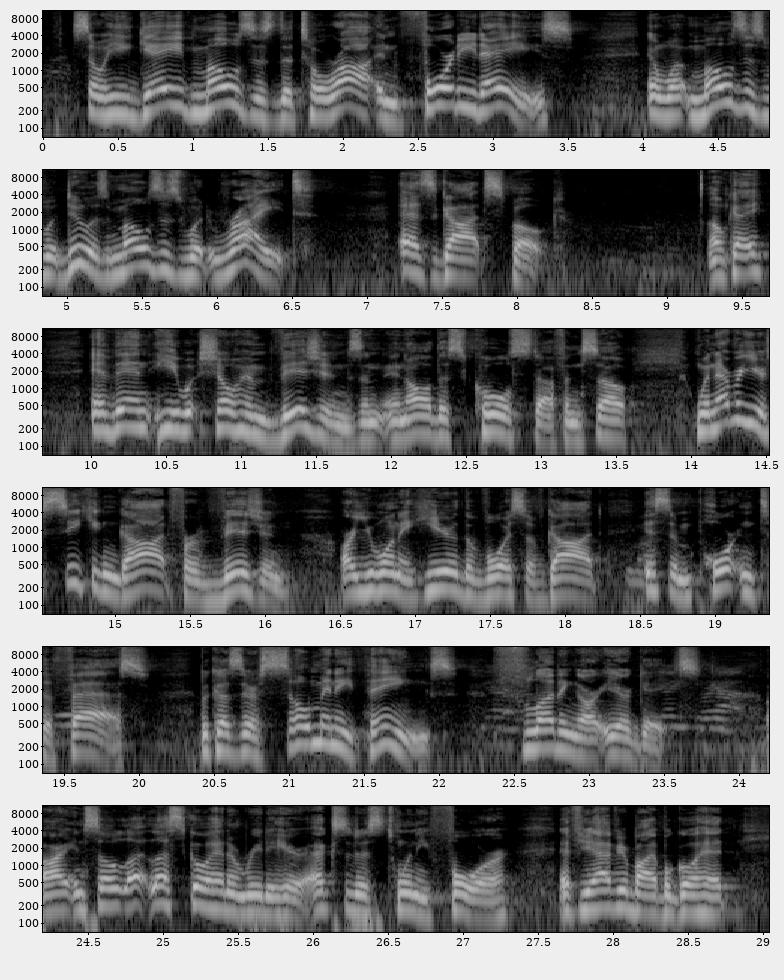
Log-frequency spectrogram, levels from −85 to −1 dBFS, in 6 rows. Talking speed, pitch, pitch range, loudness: 180 wpm, 175 Hz, 155-200 Hz, -31 LUFS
